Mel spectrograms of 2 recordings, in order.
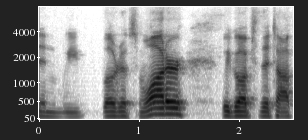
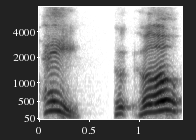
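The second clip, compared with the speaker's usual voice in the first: high, louder questioning hello; answering the phone; 11 semitones higher, 7 dB louder than usual. Retold or imitated. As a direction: pick up a call, pitched way up. Retold answering of phone call.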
